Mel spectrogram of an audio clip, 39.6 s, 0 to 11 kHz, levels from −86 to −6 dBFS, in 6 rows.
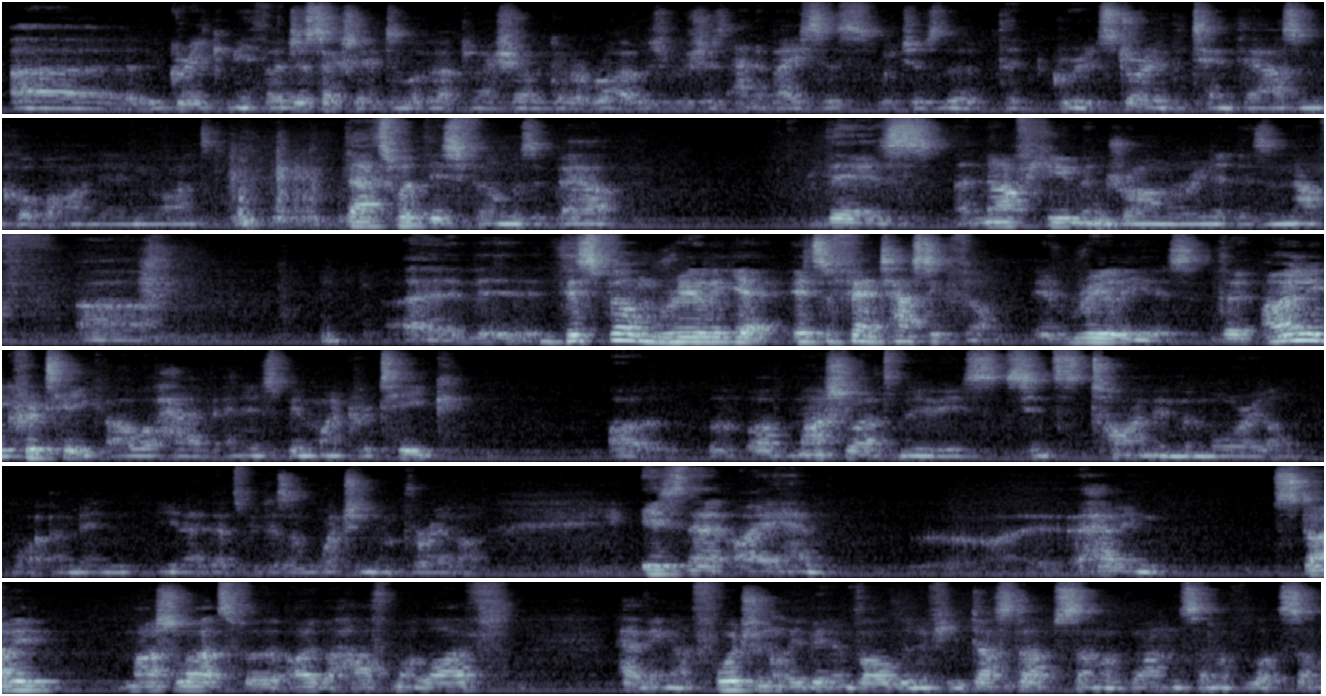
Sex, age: male, 20-39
